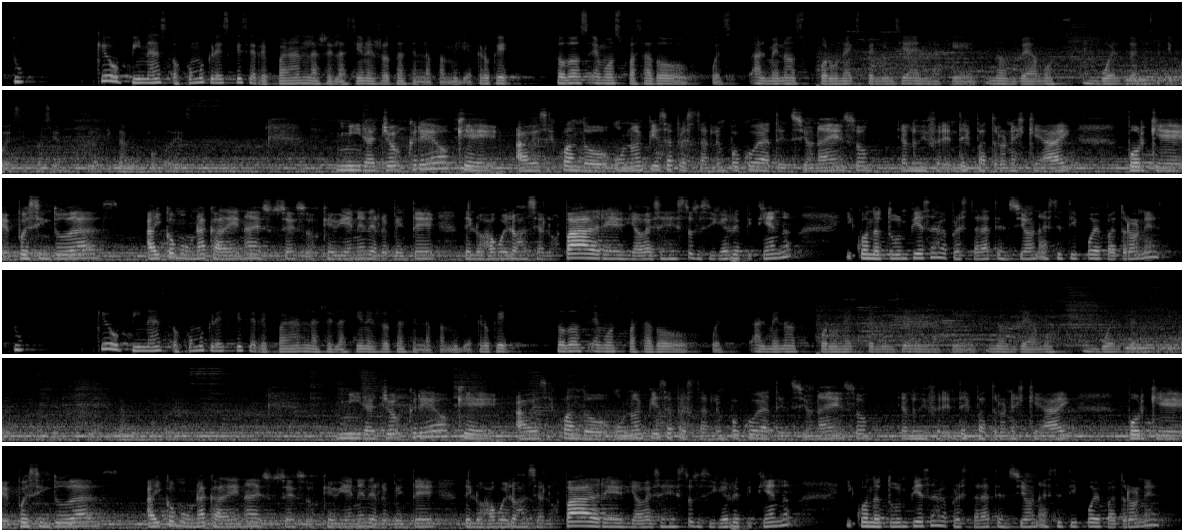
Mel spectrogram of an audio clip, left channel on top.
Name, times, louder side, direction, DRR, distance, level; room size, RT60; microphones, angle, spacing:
voice 1, 0.9-5.1 5.5-10.5 10.8-11.5 11.8-13.7, left 2 dB, 55° left, 9 dB, 1.0 m, -38 dB
sound 1, 8.1-18.7, right 1 dB, 50° right, 5.0 m, -50 dB
sound 2, 11.2-29.0, right 1 dB, 75° right, 2.0 m, -39 dB
voice 2, 14.5-14.8 15.1-20.5 20.8-24.7 25.0-35.2, left 2 dB, 20° left, 6 dB, 1.1 m, -34 dB
22.5 x 19.0 x 8.5 m, 0.80 s
head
